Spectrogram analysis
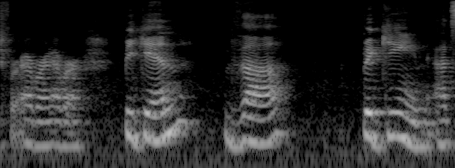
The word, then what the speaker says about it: Beguine: Begin the Beguine. That's spelled B-E-G-U-I-N-E.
